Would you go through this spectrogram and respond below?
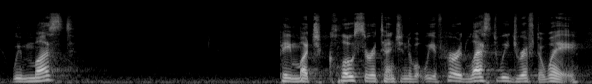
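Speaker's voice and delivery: must held, long pause, then pay much closer attention with closer leaned on; stress on must. Shown as a demonstration. Preacher driving the warning home to the church, pause after must. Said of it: "It's strongly said".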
